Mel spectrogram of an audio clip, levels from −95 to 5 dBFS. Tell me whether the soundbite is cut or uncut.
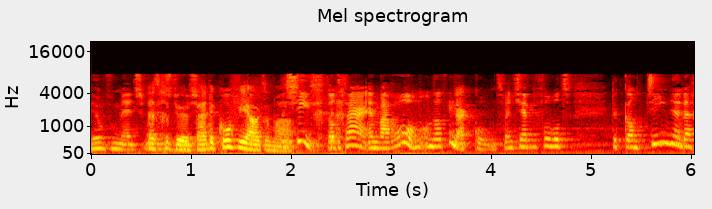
cut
